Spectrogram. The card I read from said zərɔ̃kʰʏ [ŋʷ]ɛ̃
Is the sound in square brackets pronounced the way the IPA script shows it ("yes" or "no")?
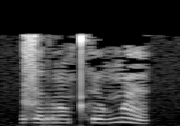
yes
